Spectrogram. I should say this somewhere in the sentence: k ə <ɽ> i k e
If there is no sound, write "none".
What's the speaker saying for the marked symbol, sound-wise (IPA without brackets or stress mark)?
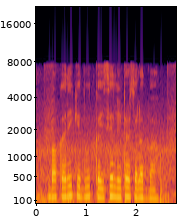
ɾ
